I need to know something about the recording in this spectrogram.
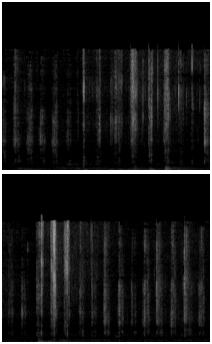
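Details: Guinea pig munching watermelon, a quiet run of fast, crisp clicking chews with sharper moist snaps now and then over a faint low hum.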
